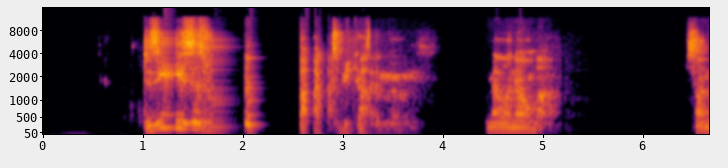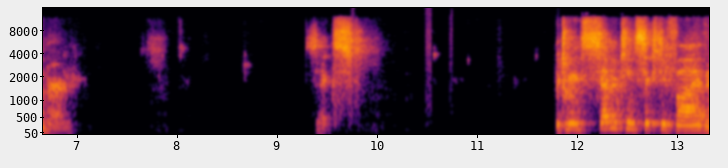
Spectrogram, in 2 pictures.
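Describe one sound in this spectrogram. A man reads aloud calmly and slowly, close to a microphone, with pauses between lines.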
